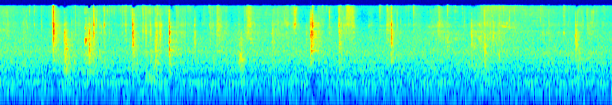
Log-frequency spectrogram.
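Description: Eating at a table: scattered short clicks and clinks of hands and food against galvanized metal serving trays, most of them in the first half, over a steady low hum.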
